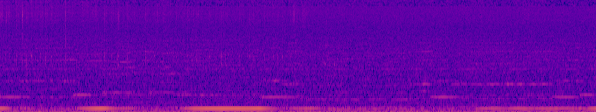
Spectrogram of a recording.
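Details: Only a low, steady humming drone with soft swelling tones, much like mallet music; no bird chatter is heard.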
